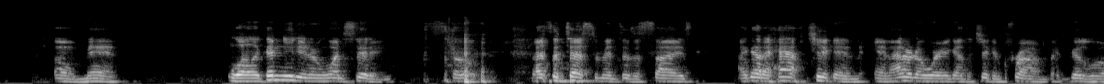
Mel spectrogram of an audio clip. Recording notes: Recorded Live on Zoom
